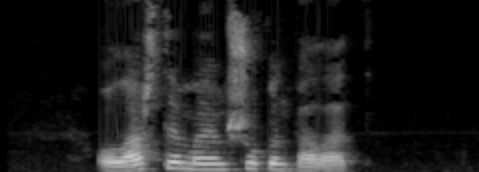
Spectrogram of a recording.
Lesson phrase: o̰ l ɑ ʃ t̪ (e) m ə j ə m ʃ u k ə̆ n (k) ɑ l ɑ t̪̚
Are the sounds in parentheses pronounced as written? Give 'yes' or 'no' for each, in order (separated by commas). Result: yes, no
